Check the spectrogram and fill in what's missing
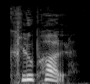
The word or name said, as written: klubhold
